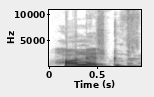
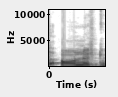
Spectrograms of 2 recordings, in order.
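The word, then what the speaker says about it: honest: उसके बाद बात आती है हॉनेस्ट। ये बताओ, हॉनेस्ट पढ़ते हो या फिर ऑनेस्ट पढ़ते हो। तो यहाँ पे हम लोग इसको पढ़ते हैं ऑनेस्ट। तो यहाँ पे आपका एच होता है साइलेंट, तो यहाँ पे हम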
